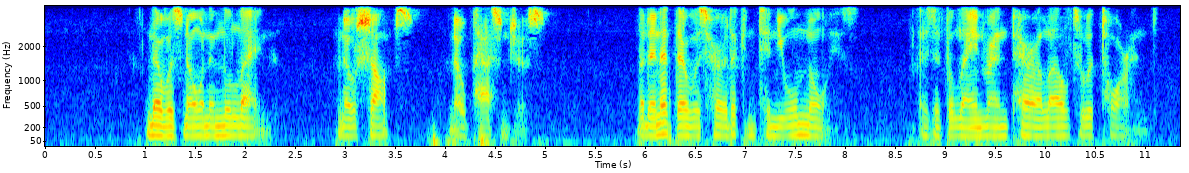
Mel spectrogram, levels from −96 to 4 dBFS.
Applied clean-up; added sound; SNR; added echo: none; none; none; none.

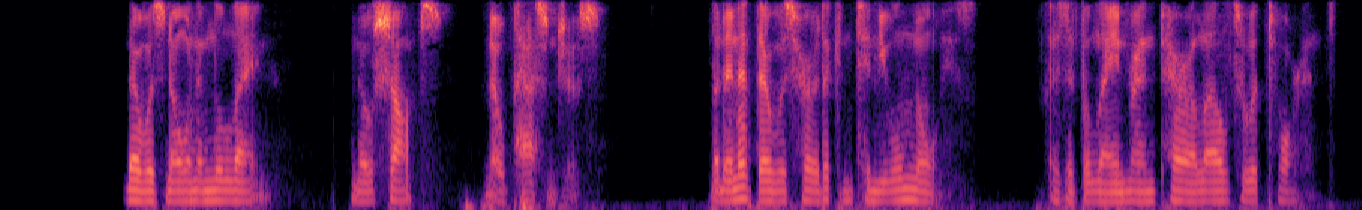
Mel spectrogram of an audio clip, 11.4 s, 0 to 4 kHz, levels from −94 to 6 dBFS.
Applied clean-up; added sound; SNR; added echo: neural mask model DeepFilterNet 3.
